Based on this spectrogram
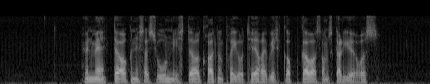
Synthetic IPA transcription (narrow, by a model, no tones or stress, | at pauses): hʉnment̪əɔʁɡɑnɪsɑʃuːnn̩ḭːst̪œʁəɡʁɑːd̪oːpʰʁɪʊʁɪt̪ʰeːʁəʋɪlkəɔpɡɑːʋəʁsɔmskɑljø̰ːʁəs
